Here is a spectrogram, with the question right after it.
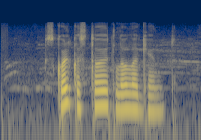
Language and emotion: Russian, neutral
